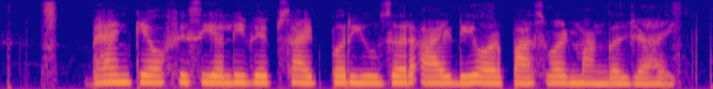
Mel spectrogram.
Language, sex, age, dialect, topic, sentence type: Magahi, female, 25-30, Southern, banking, statement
